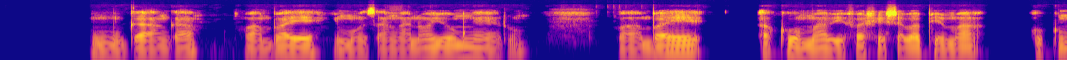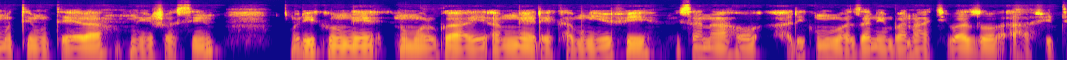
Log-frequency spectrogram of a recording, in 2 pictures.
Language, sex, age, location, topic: Kinyarwanda, male, 18-24, Kigali, health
